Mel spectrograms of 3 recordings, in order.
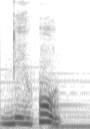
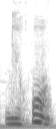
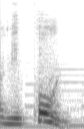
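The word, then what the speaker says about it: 日本: Japan in Japanese is pronounced or is called nion. Nhon or nepon.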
